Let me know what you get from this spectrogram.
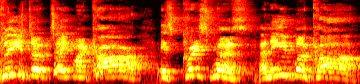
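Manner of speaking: high-pitched, pleading, begging yell. Retelling what a man said to the cop towing his car: retelling a scream. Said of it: "And he screams at the cop".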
